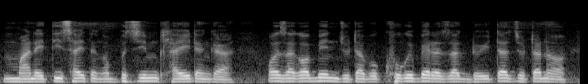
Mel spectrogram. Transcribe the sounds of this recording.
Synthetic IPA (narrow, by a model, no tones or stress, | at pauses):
manajtisajtaŋɡabɯzimkʰlajtaŋɡa | ɔzaɡabinzutabɔkʰuɡɯjbeɾazak̚dujtazutanɔ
